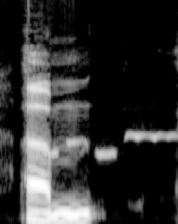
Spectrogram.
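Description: A person whistles nearby: a short thin note followed by a longer, steady higher pitch, preceded by a brief low voiced sound. Moderately loud, with no talking.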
